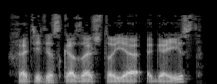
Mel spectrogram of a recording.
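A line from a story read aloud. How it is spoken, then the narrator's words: Wry snort. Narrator (Russian): хмыкнул я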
